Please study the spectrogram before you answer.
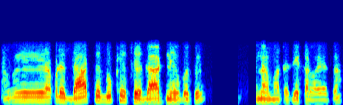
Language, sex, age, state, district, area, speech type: Gujarati, male, 30-45, Gujarat, Morbi, rural, conversation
